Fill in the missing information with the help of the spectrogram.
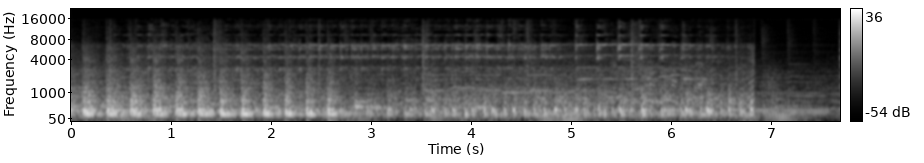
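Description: Drums beaten in a fast, loud rhythm, which cuts off abruptly near the end.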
